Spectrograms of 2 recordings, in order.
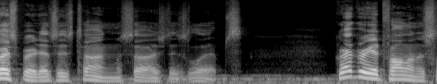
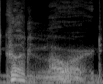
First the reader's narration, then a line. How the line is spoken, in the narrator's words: he whispered to himself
